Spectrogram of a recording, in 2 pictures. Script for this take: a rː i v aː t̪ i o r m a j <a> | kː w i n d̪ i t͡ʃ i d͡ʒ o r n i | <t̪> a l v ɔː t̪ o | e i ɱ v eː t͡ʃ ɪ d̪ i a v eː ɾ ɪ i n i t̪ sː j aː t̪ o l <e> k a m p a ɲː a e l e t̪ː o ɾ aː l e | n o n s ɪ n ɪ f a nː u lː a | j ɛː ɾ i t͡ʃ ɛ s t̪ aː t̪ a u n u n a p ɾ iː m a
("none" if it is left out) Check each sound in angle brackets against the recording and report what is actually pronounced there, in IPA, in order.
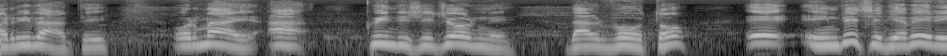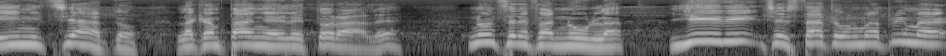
a, d̪, a

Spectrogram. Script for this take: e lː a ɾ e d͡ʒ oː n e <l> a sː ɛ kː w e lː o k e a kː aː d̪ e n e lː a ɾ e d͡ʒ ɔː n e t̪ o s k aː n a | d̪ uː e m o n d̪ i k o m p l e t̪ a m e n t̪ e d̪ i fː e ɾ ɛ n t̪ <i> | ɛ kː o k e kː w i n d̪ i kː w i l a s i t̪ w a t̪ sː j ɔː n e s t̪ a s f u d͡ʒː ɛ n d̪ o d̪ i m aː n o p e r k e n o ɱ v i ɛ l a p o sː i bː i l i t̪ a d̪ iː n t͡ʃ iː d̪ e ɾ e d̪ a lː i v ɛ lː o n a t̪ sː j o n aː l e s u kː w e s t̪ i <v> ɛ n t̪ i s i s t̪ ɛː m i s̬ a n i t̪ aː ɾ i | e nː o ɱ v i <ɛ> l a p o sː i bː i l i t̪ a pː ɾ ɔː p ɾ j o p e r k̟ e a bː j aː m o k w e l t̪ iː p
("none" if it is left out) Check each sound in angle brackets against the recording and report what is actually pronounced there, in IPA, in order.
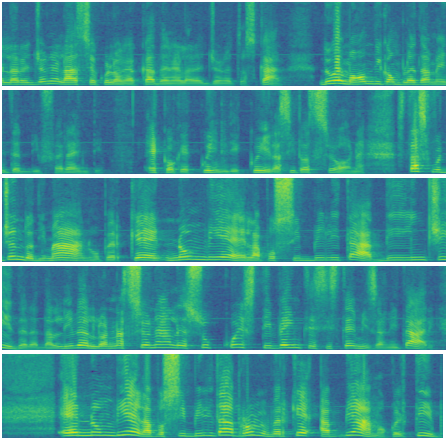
l, i, v, ɛ

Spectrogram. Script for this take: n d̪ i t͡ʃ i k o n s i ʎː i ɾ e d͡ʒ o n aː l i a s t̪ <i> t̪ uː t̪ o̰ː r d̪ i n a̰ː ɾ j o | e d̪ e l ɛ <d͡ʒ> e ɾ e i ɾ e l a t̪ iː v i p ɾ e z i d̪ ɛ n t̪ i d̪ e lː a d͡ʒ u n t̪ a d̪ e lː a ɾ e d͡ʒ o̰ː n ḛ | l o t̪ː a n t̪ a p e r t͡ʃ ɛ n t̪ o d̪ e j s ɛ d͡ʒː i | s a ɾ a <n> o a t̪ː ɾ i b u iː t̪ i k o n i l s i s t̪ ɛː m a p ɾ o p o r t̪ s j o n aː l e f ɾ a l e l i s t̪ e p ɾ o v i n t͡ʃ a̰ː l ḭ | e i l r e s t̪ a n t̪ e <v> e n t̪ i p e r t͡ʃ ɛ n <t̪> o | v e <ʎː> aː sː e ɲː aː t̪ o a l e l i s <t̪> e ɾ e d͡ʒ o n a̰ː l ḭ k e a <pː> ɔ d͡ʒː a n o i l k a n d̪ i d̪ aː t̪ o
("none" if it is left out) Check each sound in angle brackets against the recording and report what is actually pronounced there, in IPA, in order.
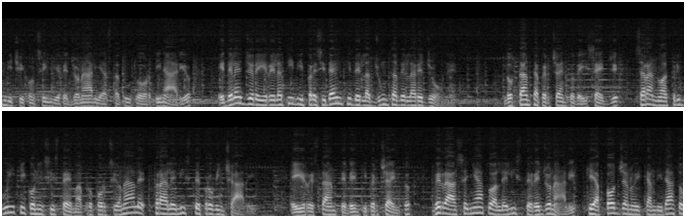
a, d͡ʒː, nː, v, t̪, rː, t̪, pː

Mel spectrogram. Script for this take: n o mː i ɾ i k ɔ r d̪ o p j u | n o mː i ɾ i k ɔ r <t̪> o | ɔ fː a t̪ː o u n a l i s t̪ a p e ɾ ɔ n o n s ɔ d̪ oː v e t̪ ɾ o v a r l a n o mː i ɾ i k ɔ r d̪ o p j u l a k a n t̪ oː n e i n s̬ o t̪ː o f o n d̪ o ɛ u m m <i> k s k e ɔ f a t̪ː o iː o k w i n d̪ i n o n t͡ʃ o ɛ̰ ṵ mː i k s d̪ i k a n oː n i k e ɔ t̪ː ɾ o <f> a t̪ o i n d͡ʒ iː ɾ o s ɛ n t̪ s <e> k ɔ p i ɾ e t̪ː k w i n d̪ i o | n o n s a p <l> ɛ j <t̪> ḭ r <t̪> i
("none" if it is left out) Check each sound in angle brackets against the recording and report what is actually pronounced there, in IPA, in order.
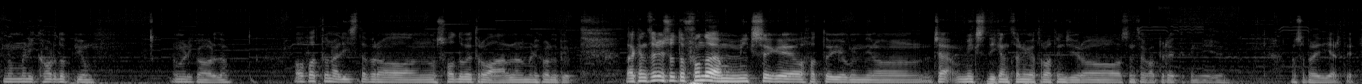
d̪, i, v, a, ɾ, d̪, t̪

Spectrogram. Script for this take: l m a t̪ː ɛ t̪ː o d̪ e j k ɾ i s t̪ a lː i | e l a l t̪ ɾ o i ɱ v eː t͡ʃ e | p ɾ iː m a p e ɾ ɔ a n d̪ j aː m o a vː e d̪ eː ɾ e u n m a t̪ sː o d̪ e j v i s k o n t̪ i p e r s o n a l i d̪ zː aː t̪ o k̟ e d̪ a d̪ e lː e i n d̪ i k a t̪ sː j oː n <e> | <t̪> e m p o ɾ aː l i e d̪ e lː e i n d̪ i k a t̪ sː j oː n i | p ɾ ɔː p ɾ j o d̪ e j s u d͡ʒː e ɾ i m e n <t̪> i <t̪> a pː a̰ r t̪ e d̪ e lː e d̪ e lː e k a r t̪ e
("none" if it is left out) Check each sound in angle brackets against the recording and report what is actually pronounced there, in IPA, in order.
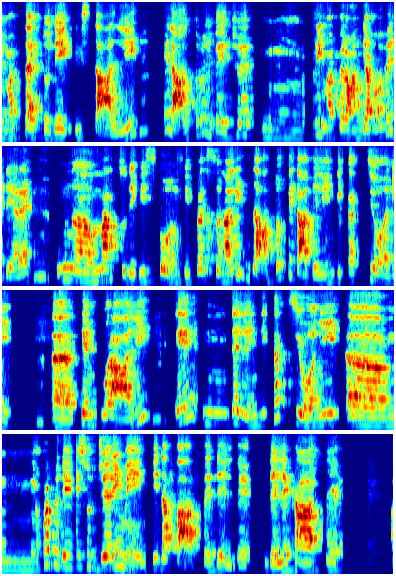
i, t̪, t̪, d̪

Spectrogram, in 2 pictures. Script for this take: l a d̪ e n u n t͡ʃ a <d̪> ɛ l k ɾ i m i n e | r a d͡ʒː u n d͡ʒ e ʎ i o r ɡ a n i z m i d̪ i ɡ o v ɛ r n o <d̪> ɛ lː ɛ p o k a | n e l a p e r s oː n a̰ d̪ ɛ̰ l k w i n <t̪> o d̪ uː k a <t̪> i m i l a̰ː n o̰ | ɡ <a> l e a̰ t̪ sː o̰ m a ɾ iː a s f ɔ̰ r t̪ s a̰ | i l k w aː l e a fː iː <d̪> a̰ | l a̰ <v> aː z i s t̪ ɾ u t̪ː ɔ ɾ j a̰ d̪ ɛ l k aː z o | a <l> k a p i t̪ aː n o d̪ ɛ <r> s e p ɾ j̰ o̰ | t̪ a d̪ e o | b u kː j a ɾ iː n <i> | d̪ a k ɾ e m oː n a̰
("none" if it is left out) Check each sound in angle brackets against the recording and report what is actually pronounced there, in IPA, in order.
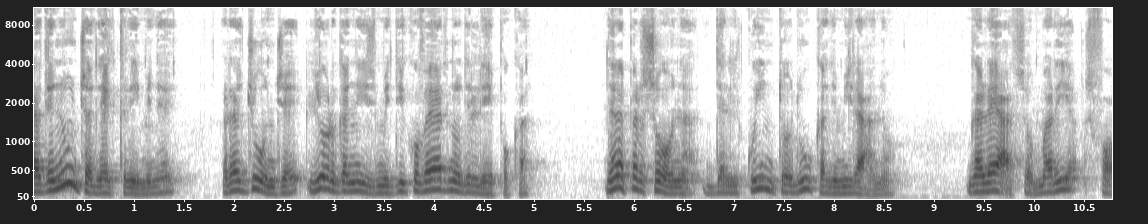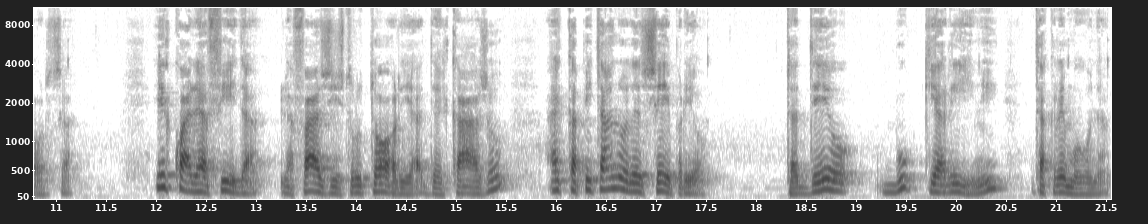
d̪, d̪, t̪, d̪, a, d̪, f, l, l, i

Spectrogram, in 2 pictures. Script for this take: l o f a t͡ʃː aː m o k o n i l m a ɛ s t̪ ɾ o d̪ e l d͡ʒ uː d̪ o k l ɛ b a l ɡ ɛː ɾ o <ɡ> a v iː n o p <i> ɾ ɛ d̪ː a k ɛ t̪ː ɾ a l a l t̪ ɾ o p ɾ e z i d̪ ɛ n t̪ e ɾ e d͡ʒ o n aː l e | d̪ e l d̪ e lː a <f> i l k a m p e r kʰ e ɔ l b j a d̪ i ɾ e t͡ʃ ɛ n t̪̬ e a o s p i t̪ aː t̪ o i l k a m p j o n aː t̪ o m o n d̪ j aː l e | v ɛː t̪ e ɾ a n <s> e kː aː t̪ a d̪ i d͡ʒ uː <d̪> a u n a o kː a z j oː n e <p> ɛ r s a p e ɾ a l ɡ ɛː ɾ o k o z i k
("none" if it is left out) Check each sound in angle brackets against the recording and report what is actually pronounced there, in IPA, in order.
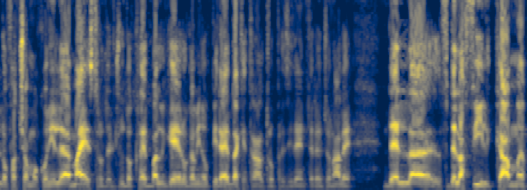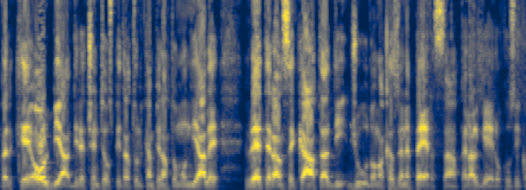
ɡ, i, f, s, d̪, p

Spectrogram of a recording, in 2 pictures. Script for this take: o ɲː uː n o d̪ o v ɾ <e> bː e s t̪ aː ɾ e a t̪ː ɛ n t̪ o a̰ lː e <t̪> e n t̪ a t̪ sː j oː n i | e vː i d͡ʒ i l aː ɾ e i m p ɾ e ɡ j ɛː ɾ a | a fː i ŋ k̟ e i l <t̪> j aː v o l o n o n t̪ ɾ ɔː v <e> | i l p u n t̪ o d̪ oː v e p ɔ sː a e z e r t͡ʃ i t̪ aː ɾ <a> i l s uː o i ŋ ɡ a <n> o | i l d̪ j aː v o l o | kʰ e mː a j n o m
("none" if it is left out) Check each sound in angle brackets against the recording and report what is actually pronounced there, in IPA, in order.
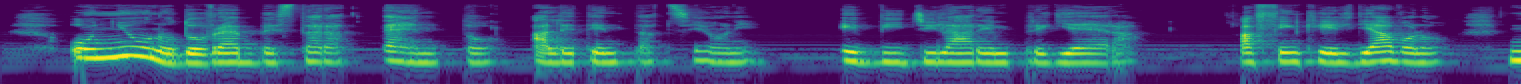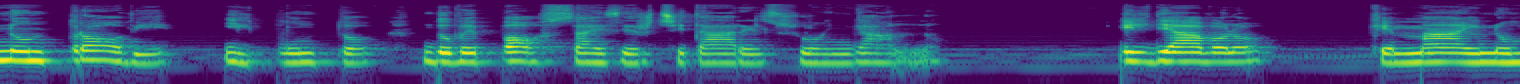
ɛ, t̪, d̪, i, e, nː

